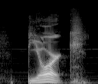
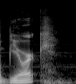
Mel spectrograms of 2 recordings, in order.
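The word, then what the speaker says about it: Björk: Bjork, which I think we're supposed to pronounce Bjork. Is I it think it's, Bjork? Yeah, it's Bjork. Oh, shit. It's worse. I know. How could that name possibly get worse? Bjork. I think that is how we're supposed to be pronouncing it. It's don't pronounce it like it looks.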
